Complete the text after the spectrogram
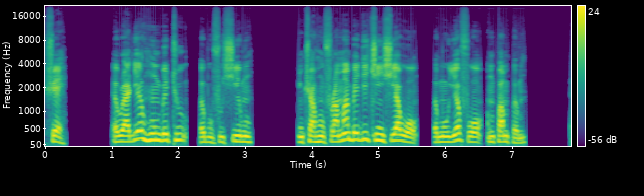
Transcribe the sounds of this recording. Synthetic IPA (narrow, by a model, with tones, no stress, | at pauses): ɕᶣɛ˨ | æ˨wu˨ɾa˨dɪ˦ɛ˦ɦʊ̃˦m˦be˦tʰu˦ | æ˨bu˨fu˨si˦e˦mũ˦ | ɲ̩˨t͡ɕᶣa˨ɦʊ̃˨fʊ˨ɾã˨mã˦bɛ˦di˦t͡ɕʰĩ˦n˨ɕi˦a˦wɔ˨ | æ˨mũ˨jɛ˦fʊ˨ɔ˨m̩˦pʰã˦m˦pʰɛ̃˨m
